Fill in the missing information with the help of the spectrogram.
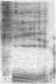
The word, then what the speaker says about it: Quay: It's pronounced Key.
